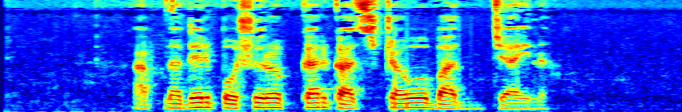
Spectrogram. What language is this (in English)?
Bangla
